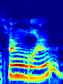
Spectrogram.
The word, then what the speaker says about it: 형량: that they're spelt, and this is one word, 형량, so it's spelled like 형량, but it's pronounced with a niun, 형량.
